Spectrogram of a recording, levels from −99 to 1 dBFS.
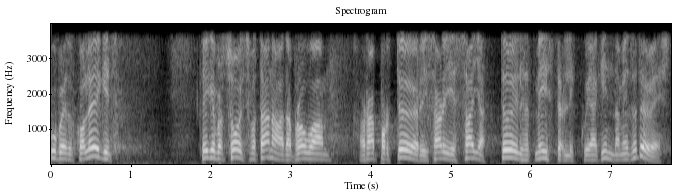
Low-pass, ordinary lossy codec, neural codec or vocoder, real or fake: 3.6 kHz; none; codec, 16 kHz in and 24 kHz out, 1 kbps, XY-Tokenizer; fake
